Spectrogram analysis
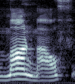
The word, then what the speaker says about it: Monmouth: Roseville or 14 miles south of Mon Mon Mon mouth yep that's how you say it moving northeast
